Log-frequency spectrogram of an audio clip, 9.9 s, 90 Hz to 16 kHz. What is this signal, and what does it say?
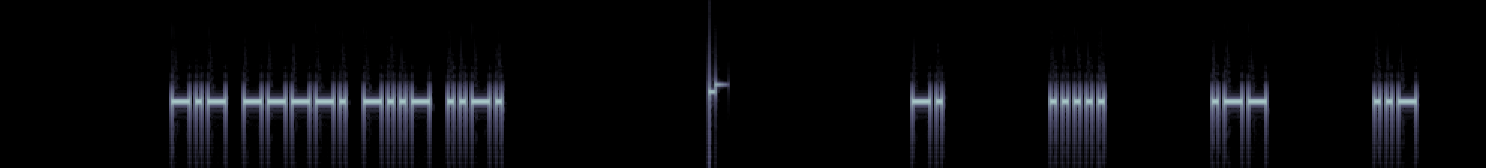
Morse code, heard as a keyed tone, about 29 wpm, spaced as for 15 wpm, 700 Hz. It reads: K9XF N5WU
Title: USA Call Signs - 4 Characters - 6x Character Spacing - 30wpm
